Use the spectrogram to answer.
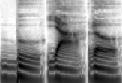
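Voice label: "buyaro", concatenated syllables; Affixing experiment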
